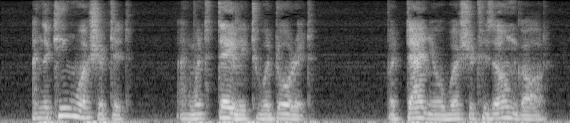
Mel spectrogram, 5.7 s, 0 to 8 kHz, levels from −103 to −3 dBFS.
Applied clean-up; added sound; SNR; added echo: none; none; none; reverberation time 0.1 s.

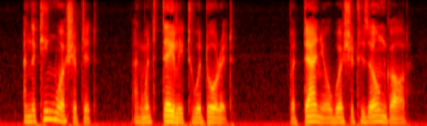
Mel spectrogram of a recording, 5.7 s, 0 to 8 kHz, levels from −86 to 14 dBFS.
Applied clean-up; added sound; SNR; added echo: none; none; none; none.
